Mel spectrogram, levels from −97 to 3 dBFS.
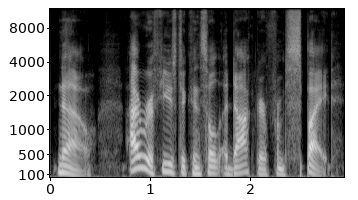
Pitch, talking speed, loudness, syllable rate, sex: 135 Hz, 185 wpm, -21 LUFS, 5.8 syllables/s, male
